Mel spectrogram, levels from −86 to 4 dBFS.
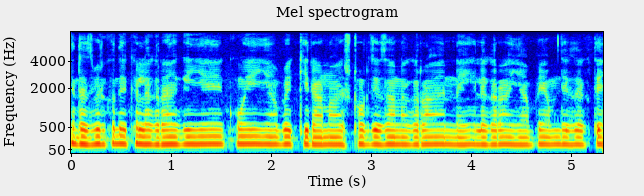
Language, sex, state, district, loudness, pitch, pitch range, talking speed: Hindi, male, Chhattisgarh, Kabirdham, -16 LUFS, 145 Hz, 140-145 Hz, 325 wpm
